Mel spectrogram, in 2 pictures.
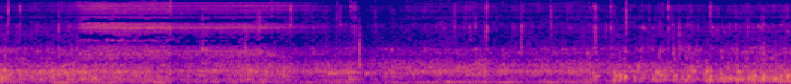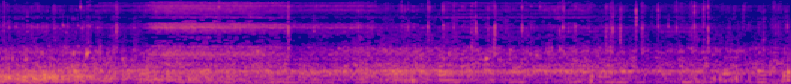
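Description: A scuba diver's regulator breathing underwater, heard through the camera housing: a short hiss of inhalation about half a second in and again after six seconds, with a burst of bubbling exhaled air between them.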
